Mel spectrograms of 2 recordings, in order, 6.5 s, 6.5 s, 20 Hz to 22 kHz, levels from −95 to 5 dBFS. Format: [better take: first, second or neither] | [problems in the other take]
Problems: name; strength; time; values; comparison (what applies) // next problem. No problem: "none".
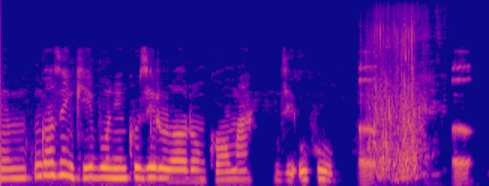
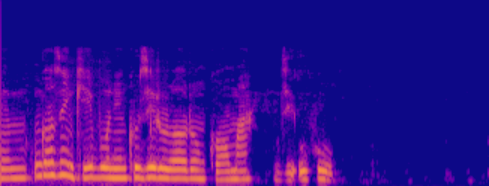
second | noise reduction (classical method Wiener filter)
